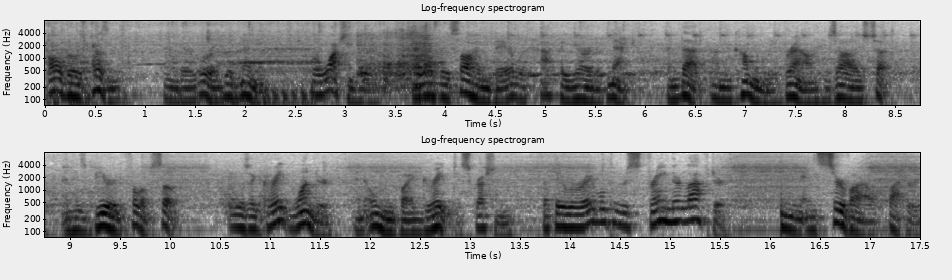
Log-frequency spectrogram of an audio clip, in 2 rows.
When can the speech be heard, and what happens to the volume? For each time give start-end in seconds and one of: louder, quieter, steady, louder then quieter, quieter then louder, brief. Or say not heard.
0.0-17.4 steady.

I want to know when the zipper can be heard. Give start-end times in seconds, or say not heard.
3.1-3.9, 10.4-11.1.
